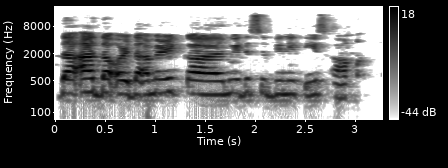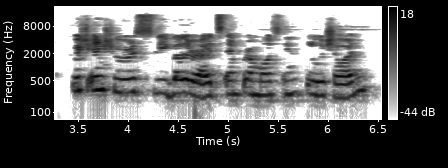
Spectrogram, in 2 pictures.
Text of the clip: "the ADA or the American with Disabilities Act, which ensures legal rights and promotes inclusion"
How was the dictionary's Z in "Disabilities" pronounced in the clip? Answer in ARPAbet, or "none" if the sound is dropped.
S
